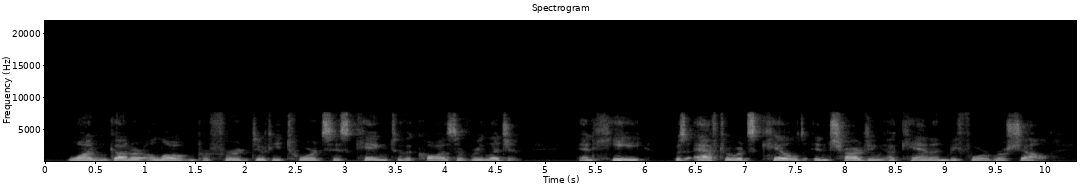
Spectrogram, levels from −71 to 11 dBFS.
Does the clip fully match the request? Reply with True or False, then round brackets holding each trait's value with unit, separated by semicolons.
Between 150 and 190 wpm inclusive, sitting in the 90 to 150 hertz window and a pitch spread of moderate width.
False (140 wpm; 135 Hz; 3.5 semitones)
